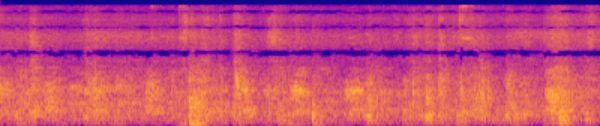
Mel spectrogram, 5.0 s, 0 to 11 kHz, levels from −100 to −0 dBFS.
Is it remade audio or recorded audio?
recorded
